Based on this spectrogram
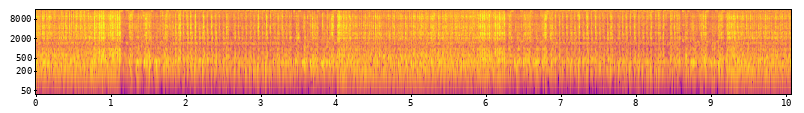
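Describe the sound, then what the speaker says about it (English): An ultra fast 3D printer prototype runs at high speed and rattles loosely on a table, giving a dense, continuous mechanical buzzing clatter like a sewing machine, loud and steady throughout with brief surges in intensity. "all of that rattling goes away once I put my hand on here, because it's basically just flipping around on the table"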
